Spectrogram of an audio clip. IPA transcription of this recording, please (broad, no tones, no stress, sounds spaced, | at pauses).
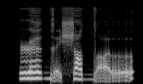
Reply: ɭ ə ɡ ə̰ ʃ ə dˤ o̰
